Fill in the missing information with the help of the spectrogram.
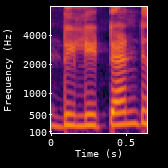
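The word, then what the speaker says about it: dilettante: डिलीटेंट इसका प्रोनाउंसिएशन है, that's how you pronounce this word, डिलीटेंट।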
